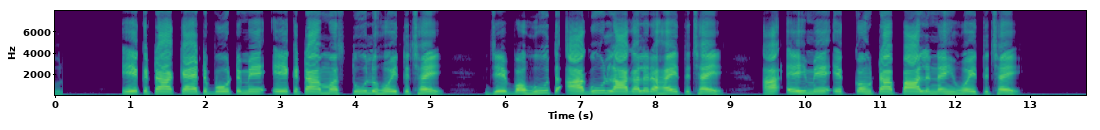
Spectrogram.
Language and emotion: Maithili, neutral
